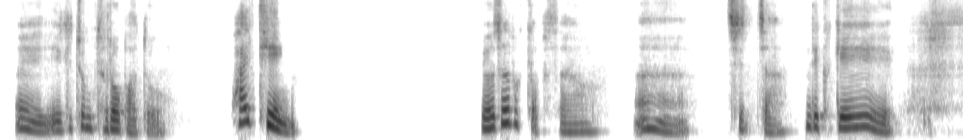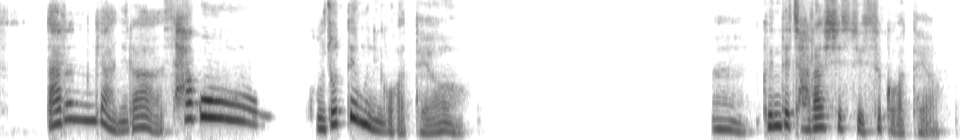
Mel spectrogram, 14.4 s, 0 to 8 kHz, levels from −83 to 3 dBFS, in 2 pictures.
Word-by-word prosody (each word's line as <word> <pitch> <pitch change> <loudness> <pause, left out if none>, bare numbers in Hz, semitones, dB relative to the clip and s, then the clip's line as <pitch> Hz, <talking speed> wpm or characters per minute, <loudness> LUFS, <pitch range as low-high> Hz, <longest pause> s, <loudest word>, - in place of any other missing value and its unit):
예. 175 -3 -1
얘기 145 +5 -5
좀 185 0 -3
들어 160 -2 +1
봐도. - - -9 0.5
화이팅. 225 - +4 1.4
여자밖에 245 +8 +2
없어요. 125 0 -11 0.3
예. 145 -9 -5 0.3
진짜. 120 +1 -2
근데 200 -1 -1
그게 185 - +1 0.8
다른 310 +6 +1
게 295 - -1
아니라 180 +5 -3
사고 340 -5 +6 0.3
구조 180 +7 0
때문인 255 - +5
것 130 - -6
같아요. 115 -1 -9 1.8
예. 155 -7 -7
근데 215 +2 +3
잘 215 - -1
하실 190 0 +2
수 170 -4 -4
있을 130 - -6
것 - - -6
같아요. - - -11
180 Hz, 230 characters per minute, -26 LUFS, -, 1.8 s, 사고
